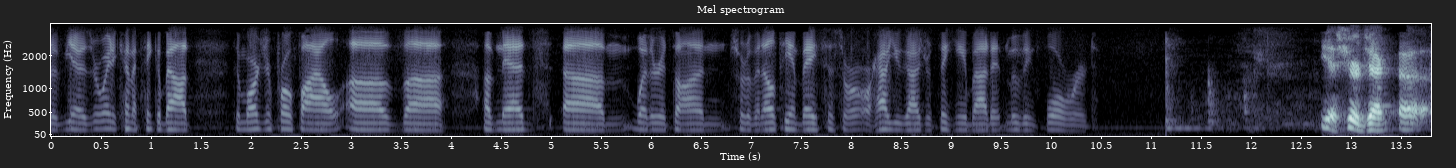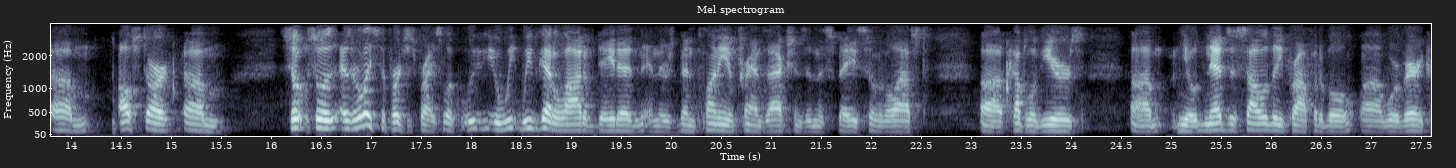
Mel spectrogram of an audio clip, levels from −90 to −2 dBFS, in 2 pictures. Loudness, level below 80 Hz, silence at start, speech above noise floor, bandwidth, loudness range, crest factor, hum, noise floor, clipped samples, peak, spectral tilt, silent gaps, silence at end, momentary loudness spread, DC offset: -22 LUFS; -76 dBFS; 0 s; 48 dB; 4 kHz; 19 LU; 24 dB; none; -72 dBFS; under 0.1%; 0 dBFS; -9.5 dB/octave; none; 0 s; 23 LU; under 0.1%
